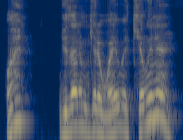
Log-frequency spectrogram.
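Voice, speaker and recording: A man's voice: a little high, animated, brisk, dark tone, slightly rough, voice pushed up. A man doing a grieving male superhero. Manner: urgent, emotional delivery.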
